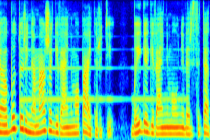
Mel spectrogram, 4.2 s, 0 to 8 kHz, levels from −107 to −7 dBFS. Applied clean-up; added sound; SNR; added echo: neural mask model RNNoise.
